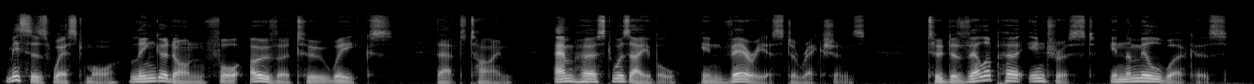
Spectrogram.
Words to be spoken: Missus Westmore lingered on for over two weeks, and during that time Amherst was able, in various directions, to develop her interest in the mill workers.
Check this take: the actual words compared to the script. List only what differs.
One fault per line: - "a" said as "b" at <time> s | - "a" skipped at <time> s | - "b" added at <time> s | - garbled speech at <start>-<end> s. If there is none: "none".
- "and during" skipped at 4.0 s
